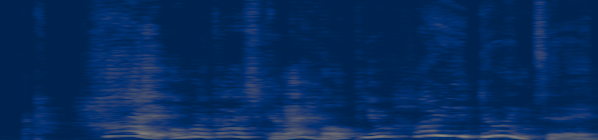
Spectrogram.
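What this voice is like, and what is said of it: Overly cheerful customer service voice. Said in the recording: “put in a customer service voice.”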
